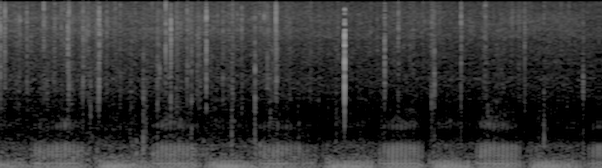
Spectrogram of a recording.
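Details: Close, clear cat purr, a deep vibrating rumble that swells and pauses with each breath roughly every second, with light fireplace crackles in the background.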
